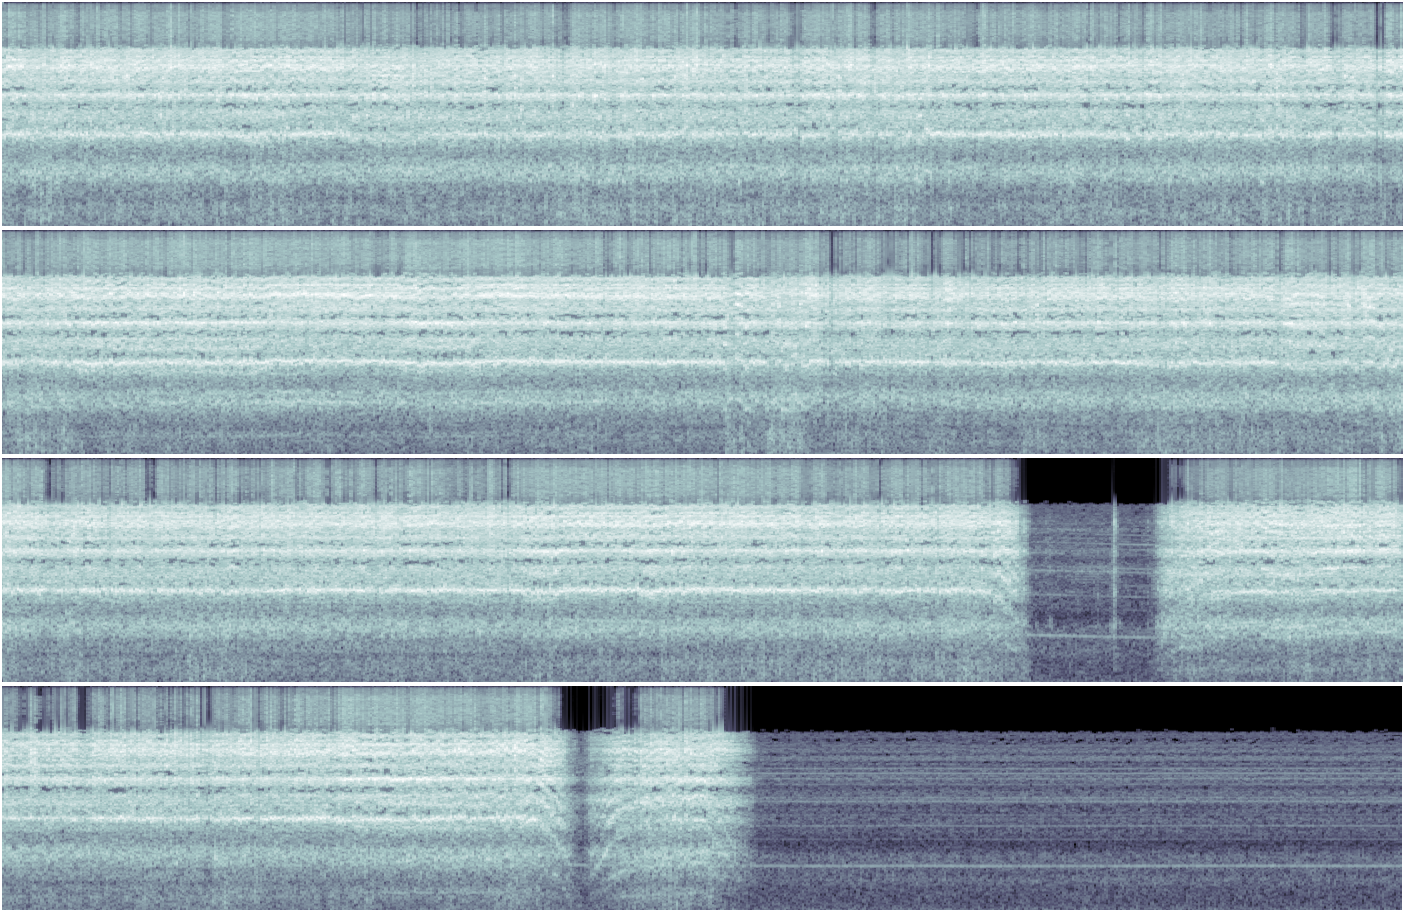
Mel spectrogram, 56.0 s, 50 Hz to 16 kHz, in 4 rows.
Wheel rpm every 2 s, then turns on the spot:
230, 230, 230, 230, 230, 230, 230, 220, 220, 230, 240, 230, 230, 230, 240, 240, 230, 230, 230, 60, 210, 230, 230, 180, 110, 0, 0, 0.
38-40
